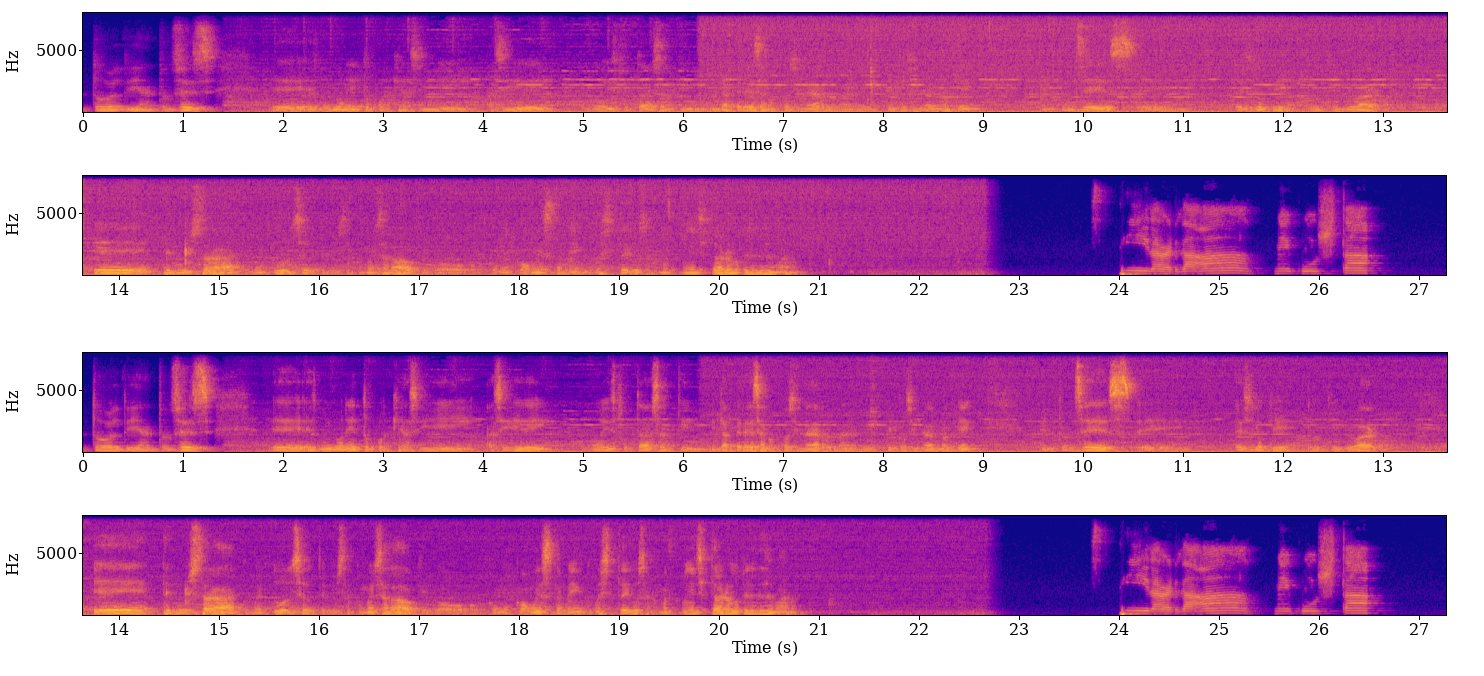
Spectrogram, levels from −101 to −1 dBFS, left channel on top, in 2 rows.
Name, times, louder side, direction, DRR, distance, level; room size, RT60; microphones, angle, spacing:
voice 1, 0.1-11.1 11.5-13.0 13.3-20.8, right 1 dB, 70° right, 4 dB, 1.5 m, -26 dB
sound 1, 1.4-19.5, left 2 dB, 40° left, 1.7 m, -35 dB
sound 2, 6.1-22.7, left 5 dB, 70° left, 1.3 m, -42 dB
voice 2, 23.7-26.5, right 1 dB, 5° right, 11 dB, 0.4 m, -34 dB
6.7 x 6.2 x 3.1 m, 0.40 s
head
